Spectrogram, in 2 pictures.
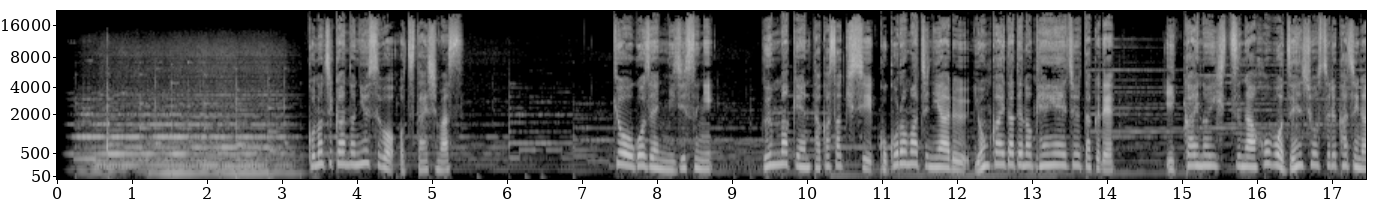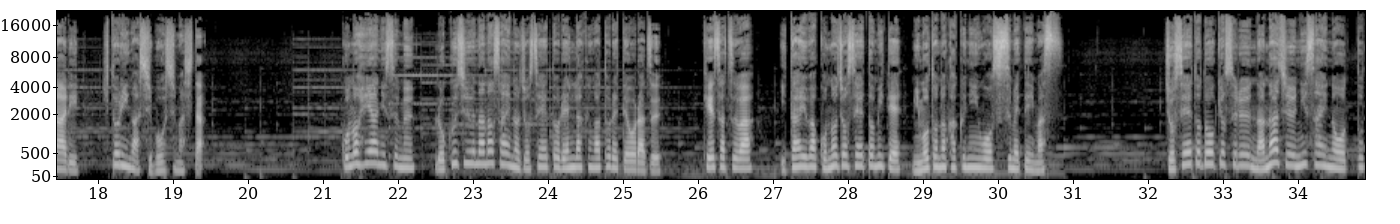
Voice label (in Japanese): ニュース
